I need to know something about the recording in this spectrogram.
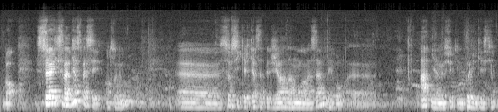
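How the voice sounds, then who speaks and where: A man's voice: medium pitch, normal speed, noisy background. A man presenting a film premiere on stage, joking playfully with the audience. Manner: playful, lively, feigning surprise. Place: cinema theater in front of an audience. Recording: echoey cinema hall, distant mic, crowd.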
